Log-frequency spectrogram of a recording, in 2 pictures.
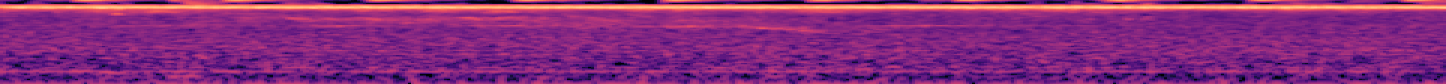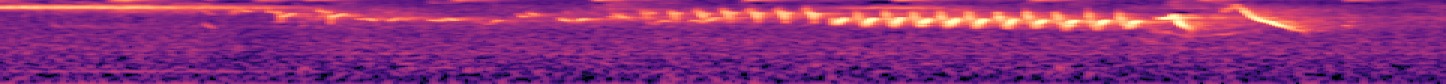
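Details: Buff-winged starfrontlet, a hummingbird. A rapid series of high, dry chattering notes swells in loudness for about two seconds, then ends with a sharp downward-sweeping note, over a steady high whine.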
